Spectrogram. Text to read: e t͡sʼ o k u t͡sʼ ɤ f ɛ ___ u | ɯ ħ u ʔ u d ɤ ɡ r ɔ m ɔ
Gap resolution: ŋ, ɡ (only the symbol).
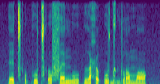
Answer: ŋ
